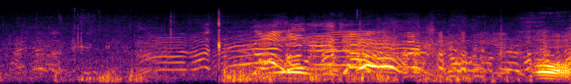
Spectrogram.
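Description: Several voices calling and shouting at once across a rugby pitch, quieter at first and busier from about one and a half seconds in, with a single sharp knock about one and a half seconds in.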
